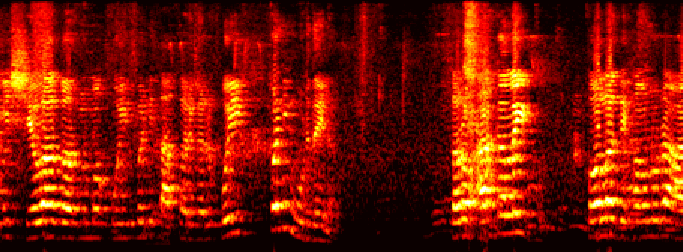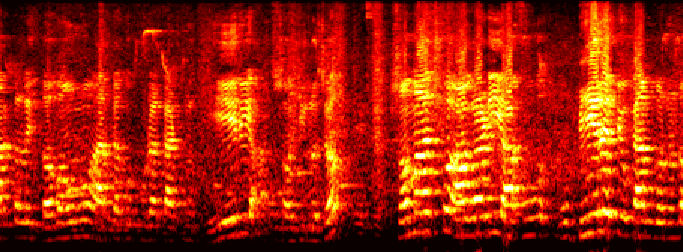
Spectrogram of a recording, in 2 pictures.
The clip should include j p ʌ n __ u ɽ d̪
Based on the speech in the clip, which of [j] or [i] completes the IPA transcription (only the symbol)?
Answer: i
